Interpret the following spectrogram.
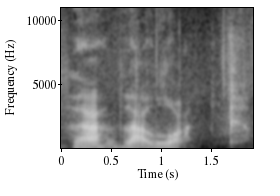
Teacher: حروف لثویہ وہ حروف جو ثلاثہ یعنی مسوڑوں کے قریب سے ادا ہوتے ہیں، یہ ہیں ثا، ذا، ظا۔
